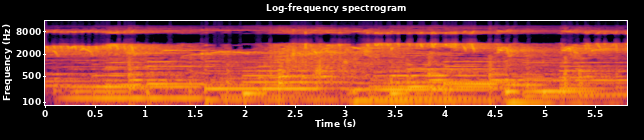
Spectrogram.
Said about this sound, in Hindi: तेज दोपहर में भी यह पक्षी अपनी ऊंची पूछ के साथ संगीत बिखेरता हुआ बगीचे में कूदता रहता है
